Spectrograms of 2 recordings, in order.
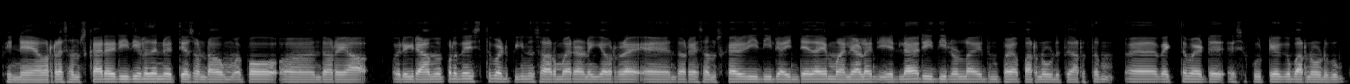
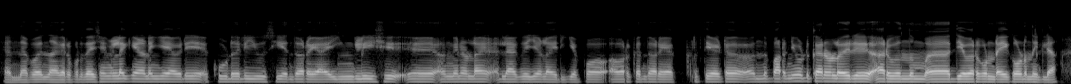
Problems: none marked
